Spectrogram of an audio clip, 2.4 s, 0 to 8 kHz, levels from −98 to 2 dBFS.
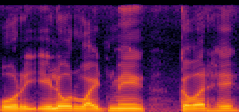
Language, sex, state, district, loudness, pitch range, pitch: Hindi, male, Maharashtra, Chandrapur, -16 LUFS, 130-140 Hz, 135 Hz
